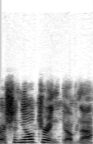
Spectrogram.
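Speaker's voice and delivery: put-on Cockney accent. Doing an accent for listeners to guess, an attempted cockney accent. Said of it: "give you an accent".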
